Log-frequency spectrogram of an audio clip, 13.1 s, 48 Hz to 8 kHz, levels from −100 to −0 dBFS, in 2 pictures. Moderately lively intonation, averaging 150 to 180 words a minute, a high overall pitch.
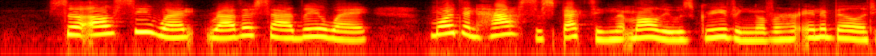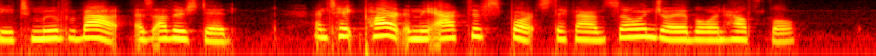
Yes: average, 4.2 semitones; average, 165 wpm; very high, 255 Hz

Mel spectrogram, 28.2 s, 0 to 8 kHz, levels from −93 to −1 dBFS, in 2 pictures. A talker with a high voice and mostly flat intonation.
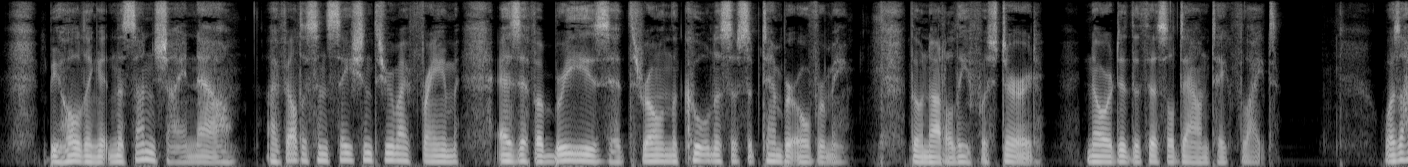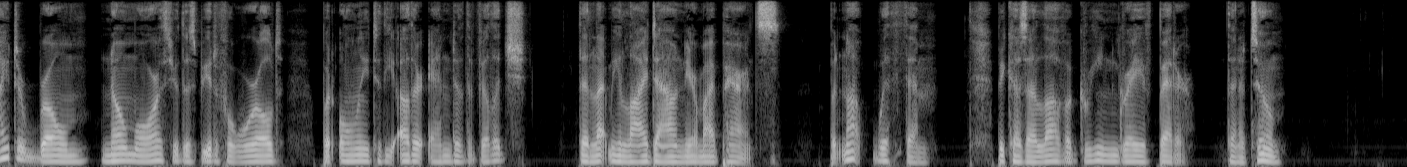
No: low, 105 Hz; narrow, 2.2 semitones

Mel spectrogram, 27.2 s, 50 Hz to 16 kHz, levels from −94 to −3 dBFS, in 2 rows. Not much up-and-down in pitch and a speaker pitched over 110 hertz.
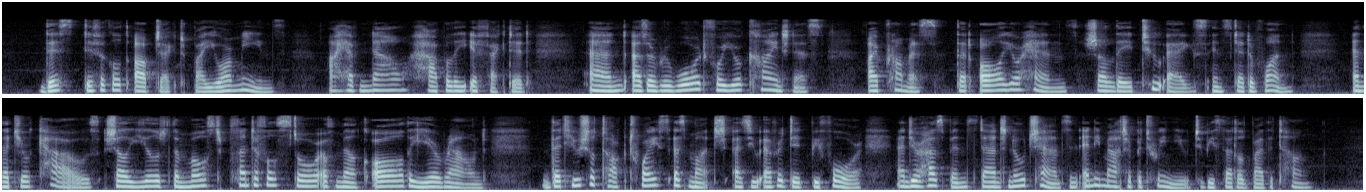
No: average, 3.3 semitones; high, 190 Hz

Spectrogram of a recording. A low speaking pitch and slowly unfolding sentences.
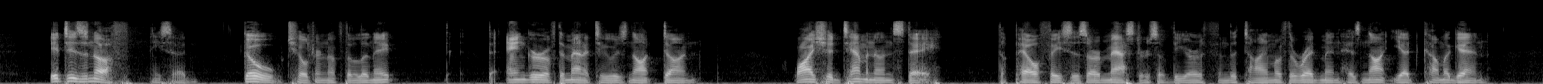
No: very low, 95 Hz; average, 165 wpm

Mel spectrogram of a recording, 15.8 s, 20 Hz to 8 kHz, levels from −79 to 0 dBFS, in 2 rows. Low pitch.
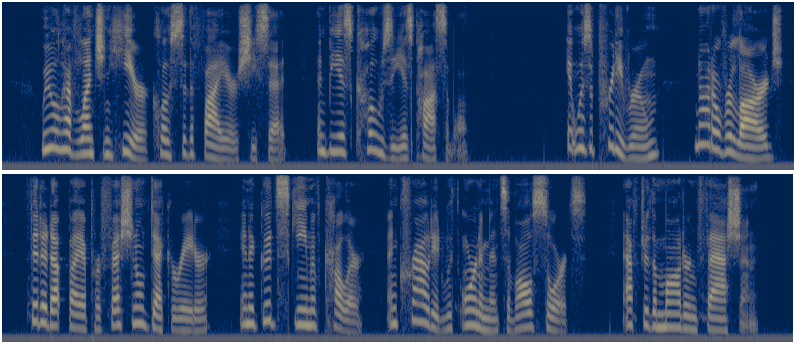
No: high, 205 Hz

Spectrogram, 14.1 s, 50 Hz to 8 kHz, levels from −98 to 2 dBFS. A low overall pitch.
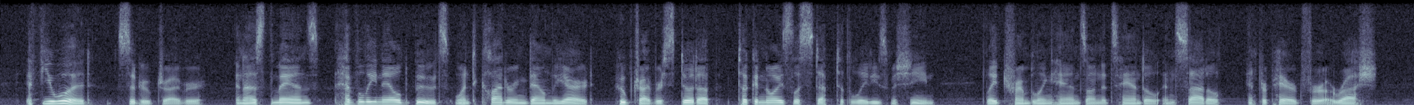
Yes: low, 105 Hz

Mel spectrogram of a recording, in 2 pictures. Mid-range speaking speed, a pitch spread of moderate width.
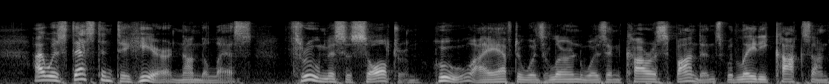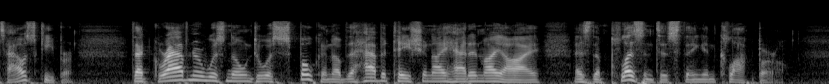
No: average, 150 wpm; wide, 6.1 semitones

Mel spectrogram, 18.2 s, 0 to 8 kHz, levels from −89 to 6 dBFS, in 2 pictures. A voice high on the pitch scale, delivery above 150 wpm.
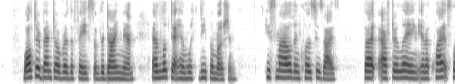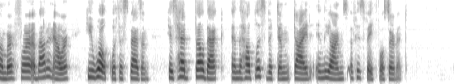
Yes: high, 225 Hz; average, 180 wpm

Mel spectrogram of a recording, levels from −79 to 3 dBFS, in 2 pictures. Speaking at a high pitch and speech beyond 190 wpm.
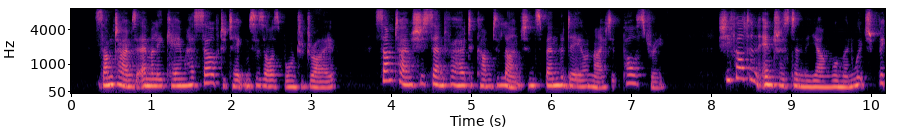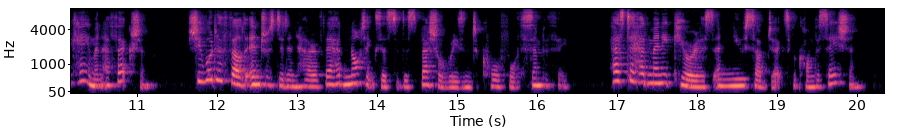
Yes: high, 205 Hz; average, 200 wpm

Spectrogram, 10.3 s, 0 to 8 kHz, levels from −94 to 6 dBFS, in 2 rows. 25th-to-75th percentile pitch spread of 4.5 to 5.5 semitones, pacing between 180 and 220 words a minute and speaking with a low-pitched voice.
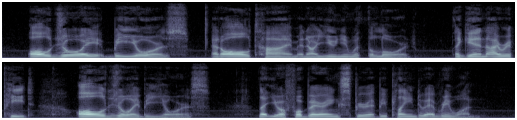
Yes: average, 4.9 semitones; average, 185 wpm; low, 115 Hz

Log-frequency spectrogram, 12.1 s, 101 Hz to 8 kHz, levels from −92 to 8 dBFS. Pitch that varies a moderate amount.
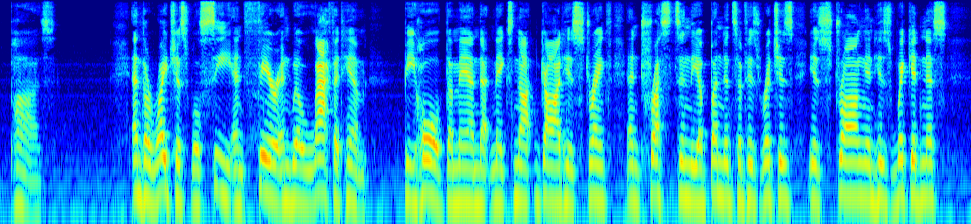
No: narrow, 2.3 semitones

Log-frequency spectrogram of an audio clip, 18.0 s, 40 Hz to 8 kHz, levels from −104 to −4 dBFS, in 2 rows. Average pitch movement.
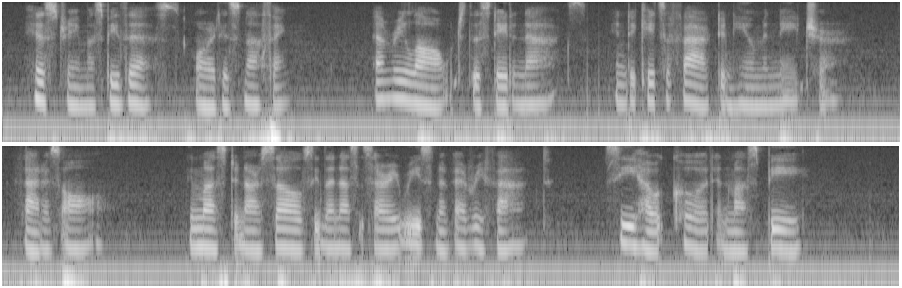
No: narrow, 1.9 semitones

